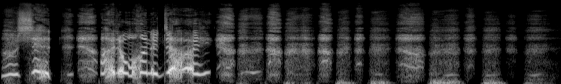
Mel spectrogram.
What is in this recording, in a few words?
Panic; zps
